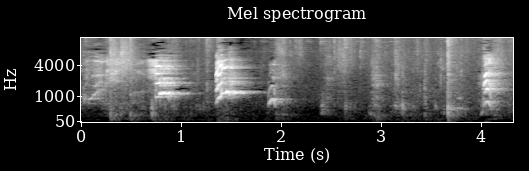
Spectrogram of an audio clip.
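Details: Bailey, a pet dog, goes crazy attacking a Christmas cow toy he dislikes, giving a burst of sharp, harmonic barks and yelps, several loud ones in quick succession followed by softer growling and whining notes, indoors.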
